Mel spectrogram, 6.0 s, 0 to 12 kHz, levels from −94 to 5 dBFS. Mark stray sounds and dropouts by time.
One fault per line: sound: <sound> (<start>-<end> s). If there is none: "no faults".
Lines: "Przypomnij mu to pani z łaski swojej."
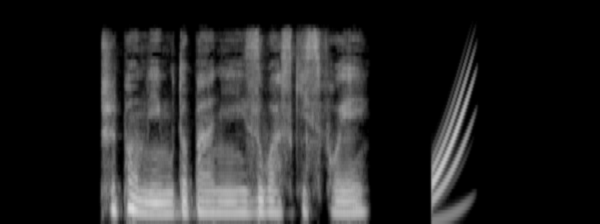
sound: chirp (4.3-4.8 s)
